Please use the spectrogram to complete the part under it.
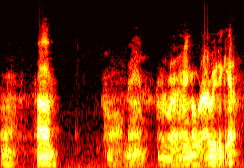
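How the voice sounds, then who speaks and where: A jittery, hungover carnival informant played by a man rambles and repeats himself in a somewhat low voice. It comes from an old radio crime drama, with a dull, lo-fi sound and a clear hiss underneath. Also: moderate pace, natural voice. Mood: jittery, rambling.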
